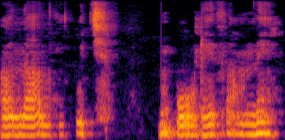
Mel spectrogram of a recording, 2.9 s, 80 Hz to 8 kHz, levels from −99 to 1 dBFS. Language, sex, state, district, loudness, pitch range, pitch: Chhattisgarhi, female, Chhattisgarh, Jashpur, -21 LUFS, 195-225 Hz, 205 Hz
